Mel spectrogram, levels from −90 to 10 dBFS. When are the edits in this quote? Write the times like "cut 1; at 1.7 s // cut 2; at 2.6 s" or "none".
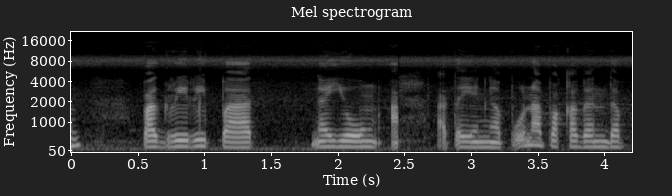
cut 1; at 2.4 s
